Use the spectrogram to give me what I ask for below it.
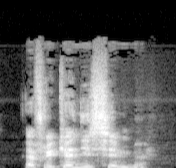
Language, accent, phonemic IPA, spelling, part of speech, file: French, Canada, /a.fʁi.ka.ni.sim/, africanissime, adjective, LL-Q150 (fra)-africanissime.wav
- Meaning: superlative degree of africain: Very or most African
